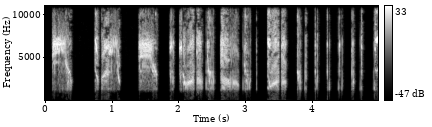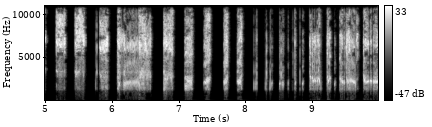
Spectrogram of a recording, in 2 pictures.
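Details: Edible-nest swiftlet roosting lure, "Ratu Birahi" type, broadcast to attract swiftlets to roost: steady rapid chirping pulses, short squeaky notes repeated several times a second with brief gaps.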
